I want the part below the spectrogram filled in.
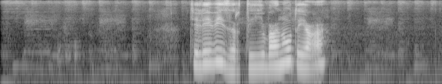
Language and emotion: Russian, neutral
